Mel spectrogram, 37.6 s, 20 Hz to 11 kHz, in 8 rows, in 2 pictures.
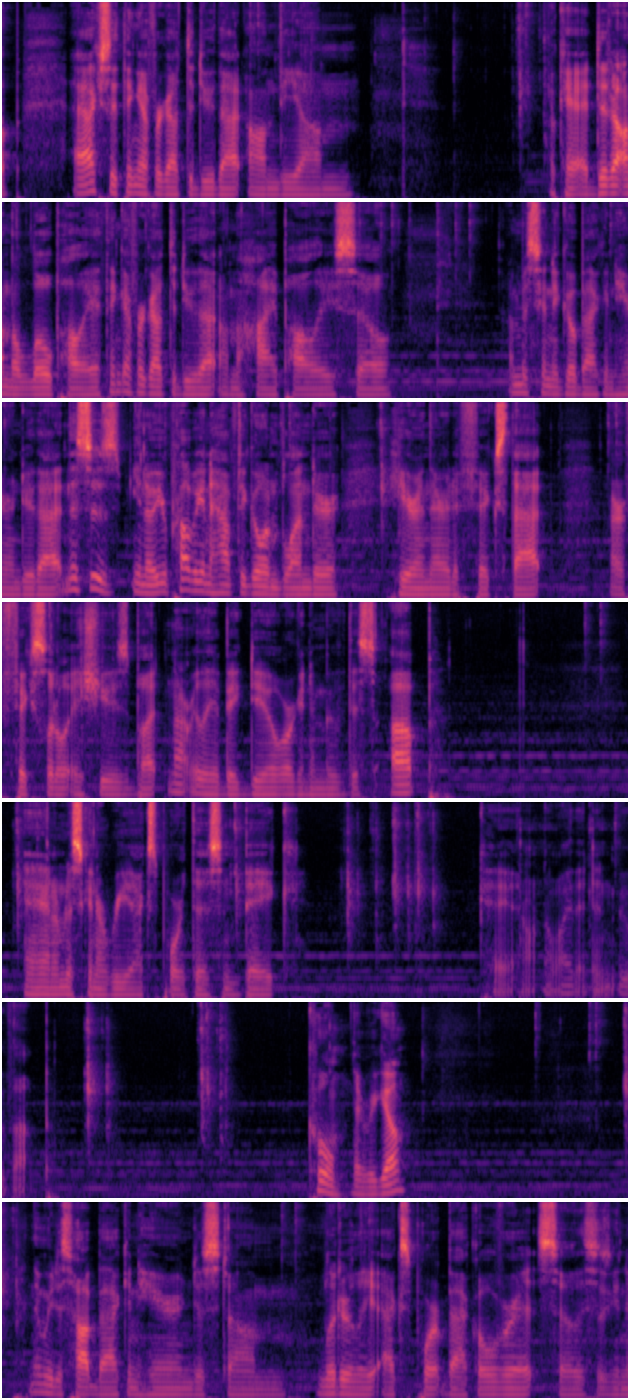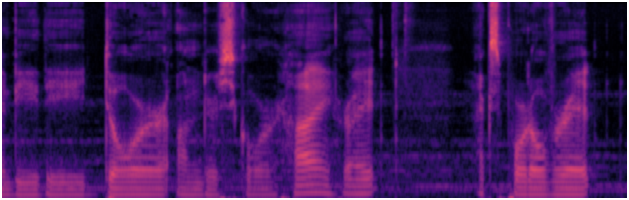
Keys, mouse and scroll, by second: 0.3 middle click, 1.3 middle click, 1.8 click, 2.1 shift+middle click, 3.1 middle click, 3.9 alt+a, 5.6 click, 7.2 click, 7.5 click, 8.1 click, 9.2 click, 10.6 click, 11.1 middle click, 11.4 click, 11.7 middle click, 12.2 Tab, 13.9 click, 14.2 middle click, 14.6 g, 19.5 Tab, 20.5 Tab, 21.7 g, 24.1 Tab, 25.0 alt+a, 25.1-26.6 middle drag, 27.8 click, 28.1 q.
